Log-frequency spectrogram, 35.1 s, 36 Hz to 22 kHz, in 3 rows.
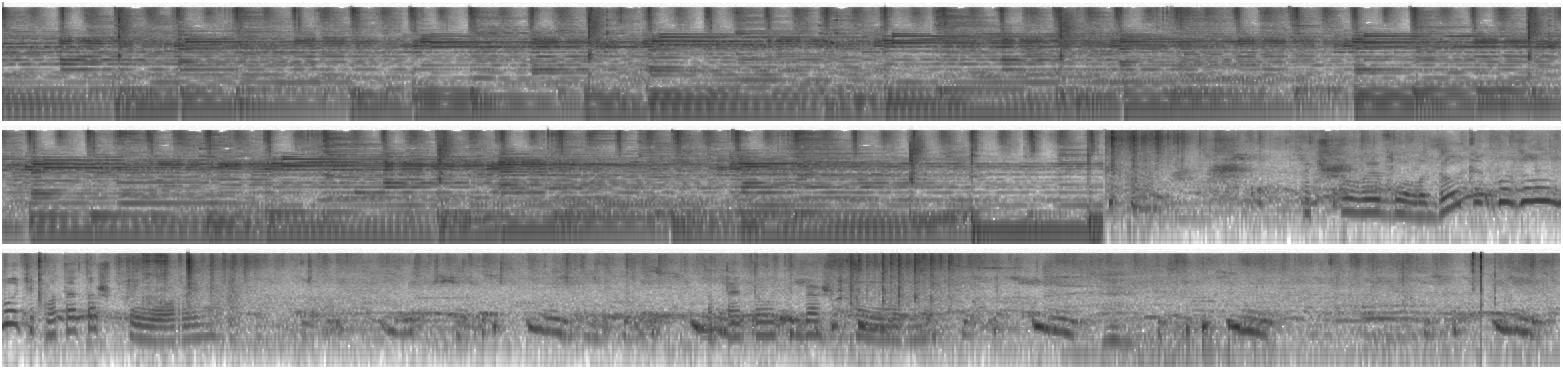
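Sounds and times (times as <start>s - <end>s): background music: 0.0s - 35.0s
pigeons cooing softly: 20.0s - 35.0s.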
